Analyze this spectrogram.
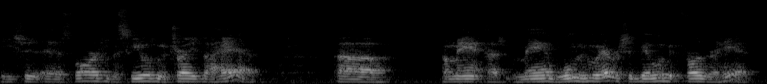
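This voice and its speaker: In a moderately paced delivery, a man with a Southern US accent talks at a fairly high pitch, with audible echo in the room. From US South. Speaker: podcast guest. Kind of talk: casual chat. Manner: dramatic.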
